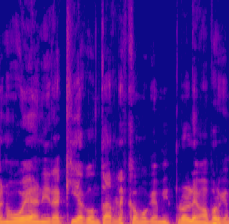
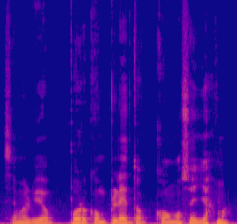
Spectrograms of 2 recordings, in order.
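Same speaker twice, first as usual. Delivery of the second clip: ordinary delivery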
